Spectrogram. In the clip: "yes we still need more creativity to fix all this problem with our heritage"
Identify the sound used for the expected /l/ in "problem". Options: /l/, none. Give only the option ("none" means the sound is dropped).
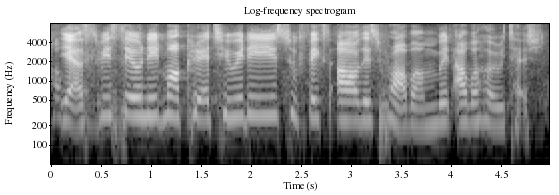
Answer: /l/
